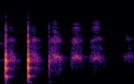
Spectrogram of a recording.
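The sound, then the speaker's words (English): A crow caws repeatedly, about six harsh calls in quick succession over under two seconds, the first two loudest and the rest fading off as if the bird is moving away. “The crow probably pecked someone to death.”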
